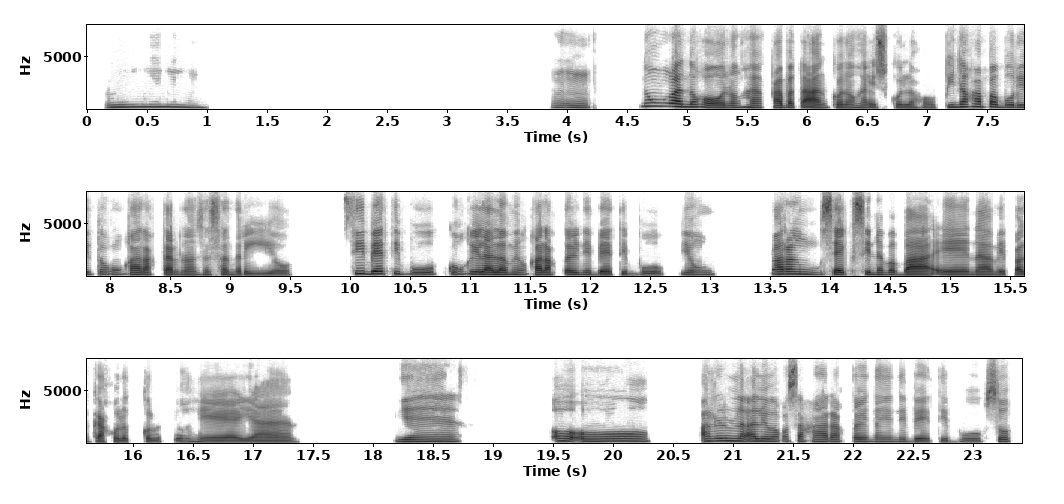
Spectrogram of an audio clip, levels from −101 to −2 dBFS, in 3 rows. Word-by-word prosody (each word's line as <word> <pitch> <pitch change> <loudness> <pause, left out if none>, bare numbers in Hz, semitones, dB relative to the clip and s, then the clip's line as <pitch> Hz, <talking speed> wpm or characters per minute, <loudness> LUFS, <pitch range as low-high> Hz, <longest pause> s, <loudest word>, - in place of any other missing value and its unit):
Hmm. 230 -2 -5 2.9
Mm. 190 -2 -8 0.4
Nung 305 0 -4
ano 255 -4 +7
ko 180 -6 +3
nung 185 +4 -4
ha 190 -2 -1
kabataan 185 -3 +2
ko 155 - -1
nung 160 +2 -5
high 160 - -5
school 150 -2 -6
ako 155 +1 -9
pinakapaborito 220 -3 +1
kong 200 0 -7
karakter 185 -3 +2
na 160 - -3
sa 165 - -7
Sanrio 145 -6 -5 0.4
si 260 -1 0
Betty 245 -1 +6
Boop 180 +3 -3
kung 205 +1 -5
kilala 205 -3 +6
mo 200 - -2
yung 195 - -8
karakter 175 -1 +3
ni 175 - -6
Betty 160 -2 -1
Boop 145 -1 -7 0.2
yung 175 0 -6 0.5
parang 220 -2 +4
sexy 195 0 +3
na 195 - 0
babae 165 -1 +4
na 160 -1 +2
may 165 0 -4
pagkakulot-kulot 155 -2 -2 0.2
yung 150 - -10
hair, 140 0 -3
yan. 135 0 -5 0.8
Yes, 200 +2 -2 0.8
oo, 220 -1 +1 0.4
aliw 230 +3 +1
na 235 -2 +3
aliw 215 -1 +2
ako 210 - -9
sa 210 0 -3
character 185 -2 -3
na 175 - -8
yun 175 0 -10
ni 175 - -10
Betty 155 0 -5
Boop, 155 +2 -11
so, 195 - -2
185 Hz, 140 wpm, -22 LUFS, 160-215 Hz, 2.9 s, ano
